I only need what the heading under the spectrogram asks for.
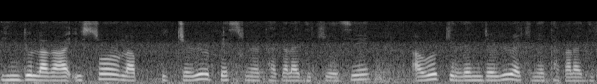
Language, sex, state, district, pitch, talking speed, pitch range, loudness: Nagamese, female, Nagaland, Dimapur, 190 Hz, 200 wpm, 180-205 Hz, -18 LUFS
